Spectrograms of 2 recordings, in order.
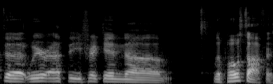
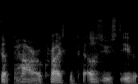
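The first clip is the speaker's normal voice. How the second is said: put-on mutter under breath, much quieter; 4 semitones lower, 10 dB quieter than usual. Retelling what a man said about Steven at the back, retelling a mutter under breath. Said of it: "under his breath being like".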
